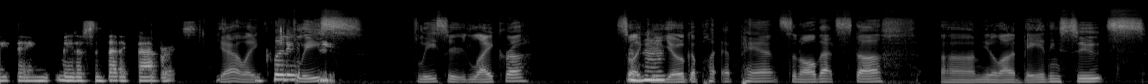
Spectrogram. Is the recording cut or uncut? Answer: uncut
